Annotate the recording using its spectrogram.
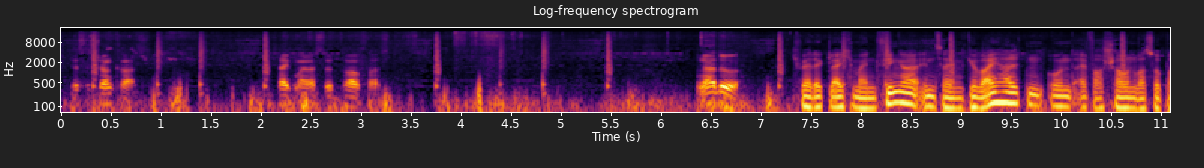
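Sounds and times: wind on microphone: 0:00.0 - 0:09.9
microphone handling clicks and rustles: 0:03.2 - 0:06.2.

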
